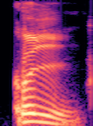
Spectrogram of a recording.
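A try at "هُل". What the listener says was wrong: ஹுல். பெரிய ஹா sound போகணும். ஹுல்.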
